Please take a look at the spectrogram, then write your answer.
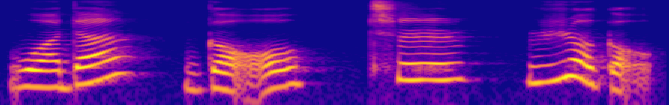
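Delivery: slow, with gaps between words. Shown as a demonstration. Teacher translating "my dog eats hot dog", slow word by word. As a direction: draw out each word for learners. Slow model, then natural take.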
